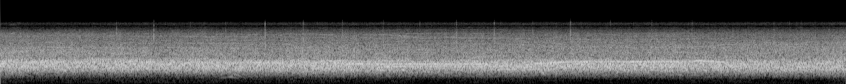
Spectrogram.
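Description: Large stadium crowd cheering and applauding, a loud, steady wall of voices and clapping.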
